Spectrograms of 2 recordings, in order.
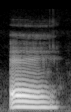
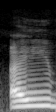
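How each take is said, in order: First: The vowel is one steady open 'e' sound. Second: The vowel glides from 'a' toward 'i'. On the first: The speaker calls it right. "इसको कहना है ए" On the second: The speaker calls it wrong. "आप इसे आई बोलते हो ना"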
